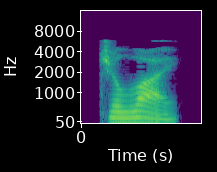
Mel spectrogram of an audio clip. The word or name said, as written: july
